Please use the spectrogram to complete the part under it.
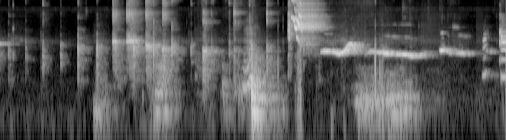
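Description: A parrot's claws clatter against a wire cage as the bird climbs down.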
